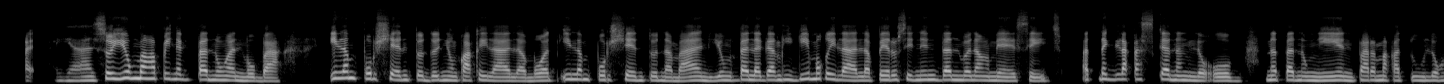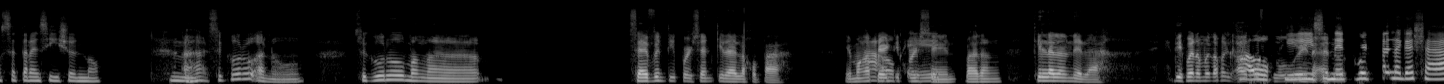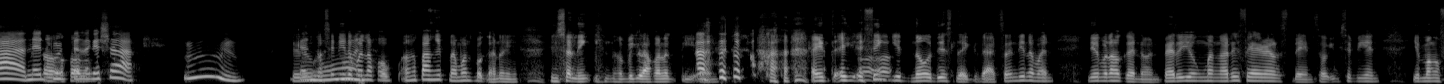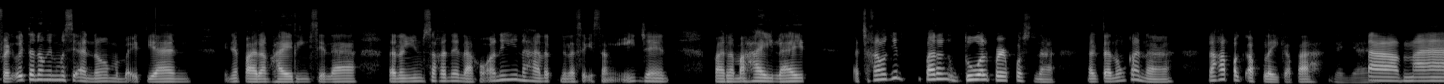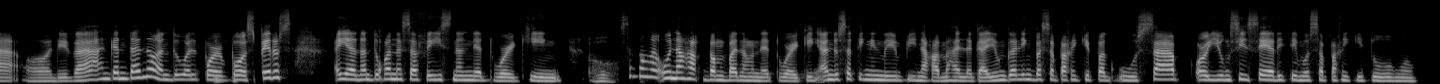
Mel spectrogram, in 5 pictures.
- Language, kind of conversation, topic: Filipino, podcast, Gaano kahalaga ang pagbuo ng mga koneksyon sa paglipat mo?
- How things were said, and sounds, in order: tapping; in English: "out of nowhere"; laughing while speaking: "Oo"; laugh; in English: "I think you'd know this like that"; in English: "ma-highlight"; in English: "dual purpose"; in English: "dual purpose"; chuckle; in English: "sincerity"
